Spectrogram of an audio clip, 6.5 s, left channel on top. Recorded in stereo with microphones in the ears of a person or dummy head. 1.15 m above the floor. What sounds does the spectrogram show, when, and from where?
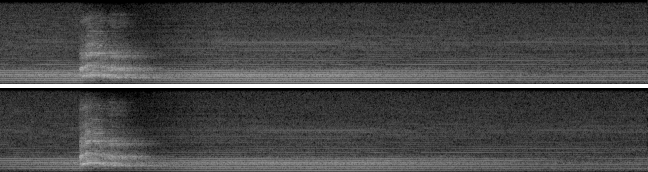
0.8 s an alarm: 35° right (ahead or behind), 1.4 m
